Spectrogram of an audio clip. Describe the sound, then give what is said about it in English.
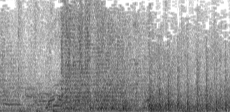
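Loud bursts of rapid machine-gun fire from a helicopter gunship overhead, shooting toward a compound during a civil war. Many sharp cracks repeat densely, with no pause between them. “That's a helicopter gunship overhead, firing into the general direction of General ID's compound.”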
